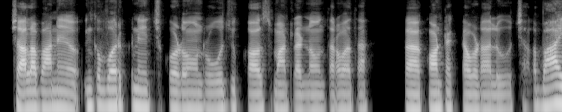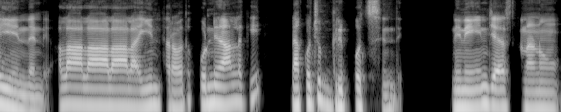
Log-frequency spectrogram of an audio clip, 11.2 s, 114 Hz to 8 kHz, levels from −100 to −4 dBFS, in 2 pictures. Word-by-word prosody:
చాలా 120 Hz, +1 st, +6 dB
బానే, 125 Hz, +1 st, +2 dB, 0.3 s
ఇంకా 140 Hz, +1 st, -4 dB
వర్క్ 135 Hz, +1 st, -1 dB
నేర్చుకోవడం. 130 Hz, -2 st, -2 dB, 0.2 s
రోజు 125 Hz, +2 st, -5 dB
కాల్స్ 115 Hz, 0 st, 0 dB
మాట్లాడడం. 110 Hz, -1 st, -2 dB
తర్వాత 115 Hz, 0 st, -3 dB, 0.5 s
ఆహ్, 115 Hz, -1 st, +5 dB
కాంటాక్ట్ 120 Hz, 0 st, 0 dB
అవ్వడాలు. 110 Hz, -1 st, -2 dB, 0.2 s
చాలా 125 Hz, +3 st, -13 dB
బాగా 145 Hz, +3 st, +5 dB
అయిందండి. 105 Hz, -6 st, 0 dB
అలా, 150 Hz, +1 st, +2 dB
అలా, 145 Hz, -1 st, +3 dB
అలా, 140 Hz, 0 st, +3 dB
అలా 135 Hz, -, +1 dB
అయిన 140 Hz, +2 st, 0 dB
తర్వాత 130 Hz, +2 st, -2 dB
కొన్ని 155 Hz, +1 st, +2 dB
నాళ్ళకి 165 Hz, +5 st, 0 dB, 0.4 s
నాకు 145 Hz, 0 st, +2 dB
కొంచెం 160 Hz, +2 st, 0 dB
గ్రిప్ 135 Hz, 0 st, -1 dB
వచ్చిసింది. 115 Hz, -3 st, -1 dB, 0.5 s
నేను 130 Hz, 0 st, +5 dB
ఏం 145 Hz, -, +2 dB
జేస్తున్నాను. 125 Hz, -2 st, 0 dB
125 Hz, 160 wpm, -26 LUFS, 115-140 Hz, 0.5 s, చాలా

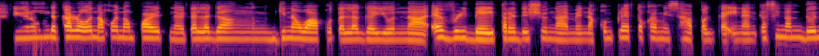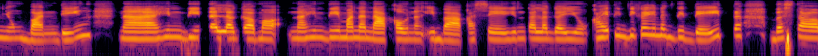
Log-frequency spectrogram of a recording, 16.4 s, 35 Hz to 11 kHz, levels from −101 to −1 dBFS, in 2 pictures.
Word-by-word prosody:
yung 235 Hz, +2 st, -6 dB
nagkaroon 245 Hz, -1 st, +3 dB
ako 245 Hz, +2 st, -4 dB
ng 230 Hz, -1 st, -5 dB
partner, 225 Hz, -4 st, 0 dB
talagang 205 Hz, -1 st, -3 dB
ginawa 220 Hz, -3 st, +3 dB
ko 205 Hz, -3 st, -12 dB
talaga 195 Hz, +1 st, -1 dB
yun 190 Hz, 0 st, -5 dB
na 180 Hz, -1 st, +3 dB
everyday, 215 Hz, -5 st, +3 dB
tradisyon 210 Hz, +1 st, -3 dB
namin 185 Hz, 0 st, -4 dB
na -, -, -9 dB
kumpleto 240 Hz, +2 st, -6 dB
kami 215 Hz, -3 st, -7 dB
sa 195 Hz, -, -5 dB
hapag-kainan. 185 Hz, 0 st, -4 dB
Kasi 235 Hz, +4 st, -6 dB
nandun 235 Hz, -1 st, -3 dB
yung 225 Hz, -1 st, -8 dB
bonding 185 Hz, +8 st, +1 dB, 0.3 s
na 210 Hz, -1 st, +7 dB
hindi 245 Hz, 0 st, 0 dB
talaga 215 Hz, -2 st, +4 dB
ma 210 Hz, -1 st, +1 dB, 0.2 s
na 220 Hz, -1 st, 0 dB
hindi 240 Hz, 0 st, -1 dB
mananakaw 220 Hz, -3 st, +3 dB
ng 195 Hz, -, -5 dB
iba. 185 Hz, -5 st, +3 dB
Kasi 195 Hz, +1 st, -2 dB
yun 220 Hz, -, -13 dB
talaga 210 Hz, -1 st, -1 dB
yung 200 Hz, -1 st, -5 dB
kahit 240 Hz, +2 st, 0 dB
hindi 285 Hz, -1 st, -2 dB
kayo 320 Hz, +2 st, +2 dB
nagde-date 240 Hz, -2 st, +1 dB, 0.4 s
basta 230 Hz, +2 st, +3 dB
215 Hz, 150 wpm, -24 LUFS, 195-235 Hz, 0.4 s, na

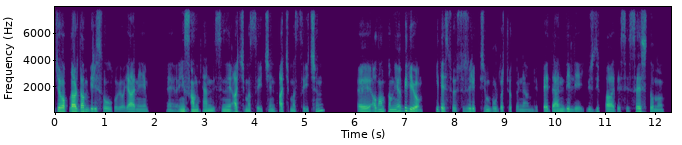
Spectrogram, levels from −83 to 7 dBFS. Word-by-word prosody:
cevaplardan 140 Hz, -1 st, +7 dB
birisi 115 Hz, +1 st, -2 dB
oluyor, 100 Hz, -5 st, -5 dB
yani 110 Hz, 0 st, 0 dB, 0.4 s
m -, -, -13 dB
eee, -, -, -12 dB
insan 130 Hz, +1 st, +2 dB
kendisini 125 Hz, +1 st, -3 dB
açması 125 Hz, -1 st, -2 dB
için, 120 Hz, +7 st, -9 dB
açması 115 Hz, -1 st, -3 dB
için, 210 Hz, +9 st, -6 dB, 0.7 s
eee, 125 Hz, 0 st, +4 dB
alan 150 Hz, +3 st, 0 dB
tanıyabiliyor. 150 Hz, -, +3 dB, 0.3 s
Bir 155 Hz, -1 st, -7 dB
de 135 Hz, -6 st, +4 dB
sözsüz 110 Hz, +5 st, -10 dB
iletişim 125 Hz, +1 st, -4 dB
burada 115 Hz, -1 st, -5 dB
çok 115 Hz, +1 st, -12 dB
önemli. 95 Hz, -3 st, -13 dB
Beden 105 Hz, +3 st, 0 dB
dili, 95 Hz, -6 st, -4 dB
yüz 105 Hz, +4 st, -12 dB
ifadesi, 100 Hz, -6 st, -3 dB
ses 125 Hz, +5 st, 0 dB
tonu, 100 Hz, -4 st, -7 dB
120 Hz, 135 wpm, -27 LUFS, 105-130 Hz, 0.7 s, cevaplardan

